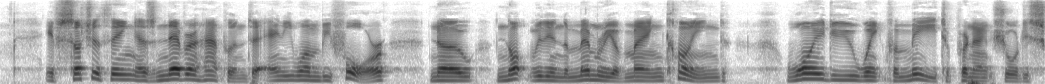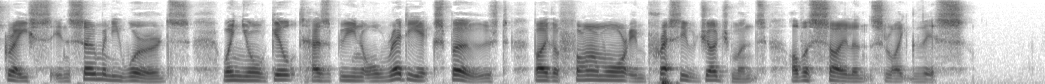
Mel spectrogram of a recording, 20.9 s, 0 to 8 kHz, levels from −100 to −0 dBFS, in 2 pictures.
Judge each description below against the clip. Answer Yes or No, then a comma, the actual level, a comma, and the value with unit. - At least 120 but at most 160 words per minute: Yes, average, 145 wpm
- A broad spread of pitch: No, average, 4.2 semitones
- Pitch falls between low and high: Yes, medium, 145 Hz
